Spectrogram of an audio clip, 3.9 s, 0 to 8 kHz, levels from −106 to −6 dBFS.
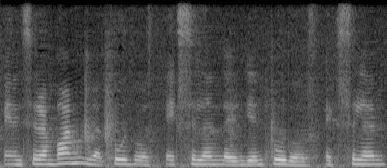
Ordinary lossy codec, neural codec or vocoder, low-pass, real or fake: none; codec, 16 kHz, 0.8 kbps, ZipCodec; none; fake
